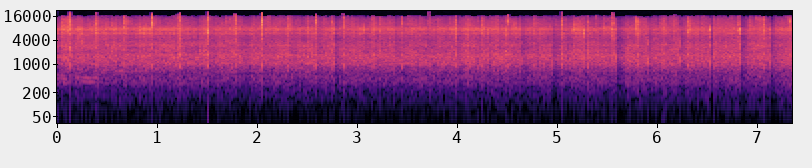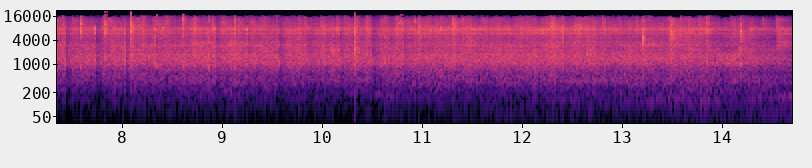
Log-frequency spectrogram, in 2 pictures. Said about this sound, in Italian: Un applauso allora.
